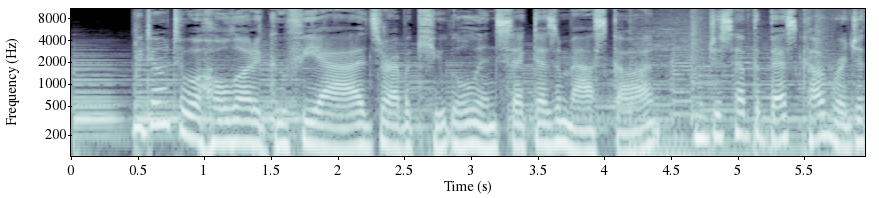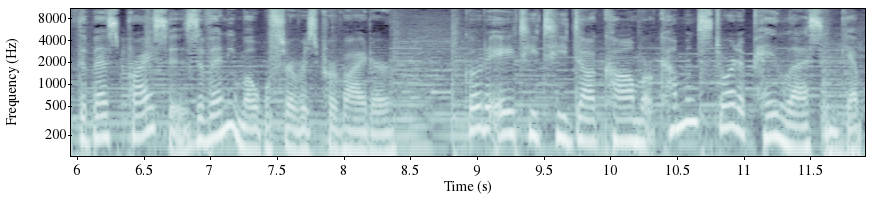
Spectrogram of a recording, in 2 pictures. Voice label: english american

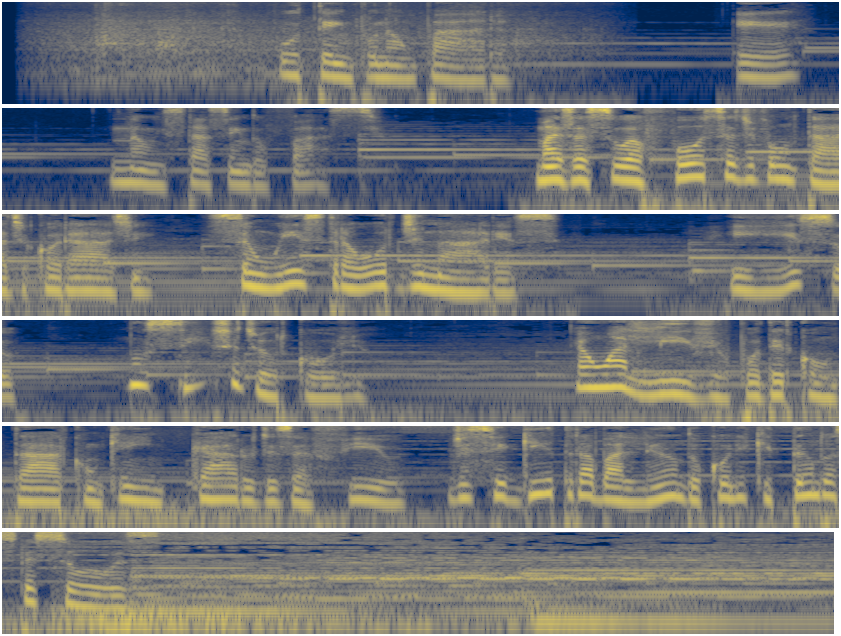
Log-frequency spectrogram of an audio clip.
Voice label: portuguese brazilian corporate videos

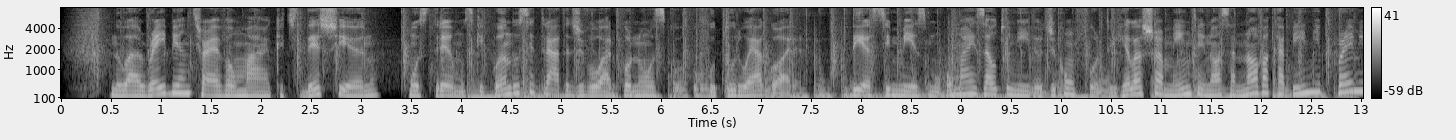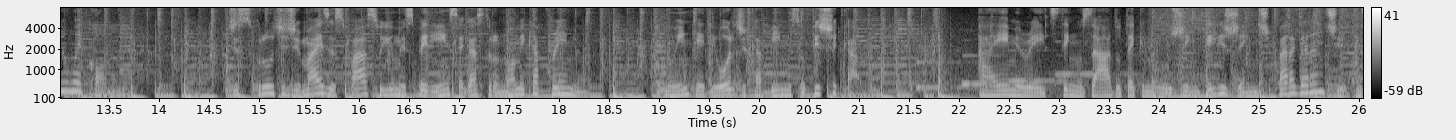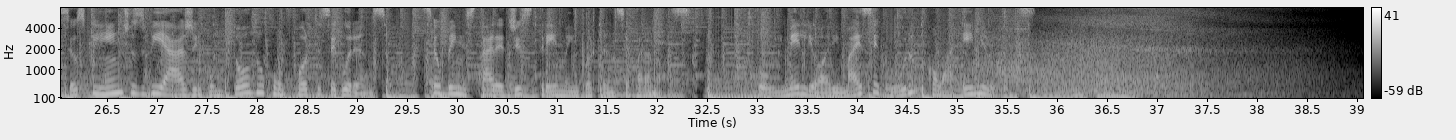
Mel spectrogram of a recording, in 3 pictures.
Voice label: Portuguese brazilian others

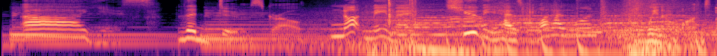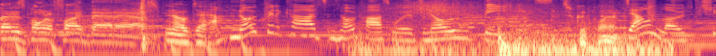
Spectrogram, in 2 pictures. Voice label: english australian tv shows

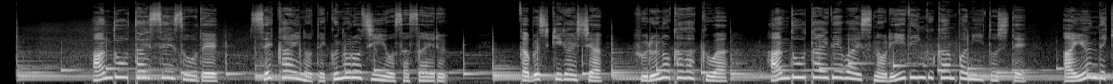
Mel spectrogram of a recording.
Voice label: japanese corporate videos

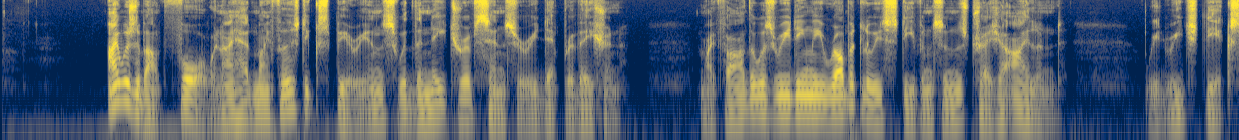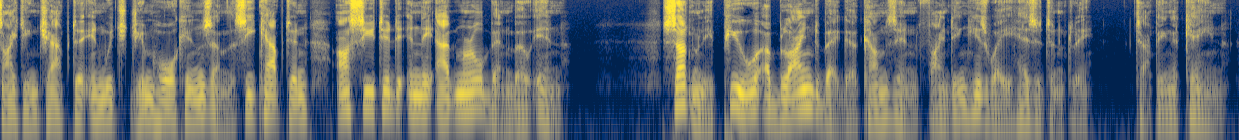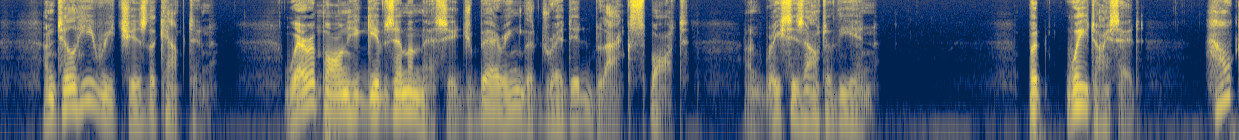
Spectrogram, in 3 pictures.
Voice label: english british narration

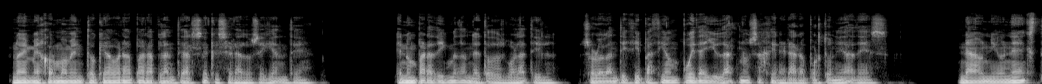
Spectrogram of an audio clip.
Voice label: spanish others

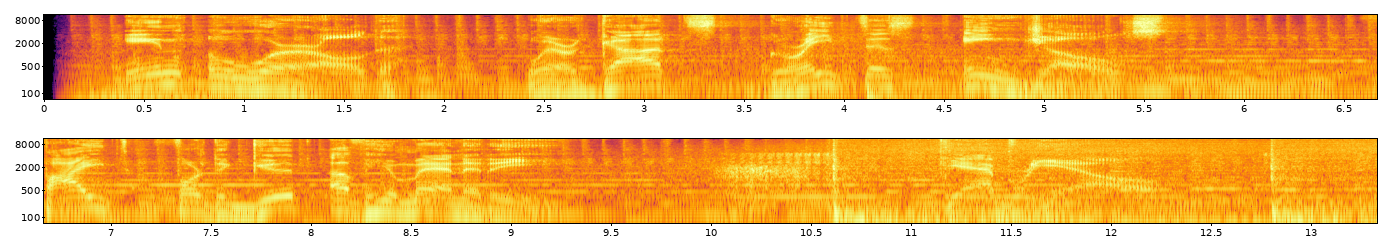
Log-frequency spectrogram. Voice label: english movie trailers

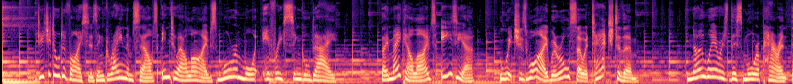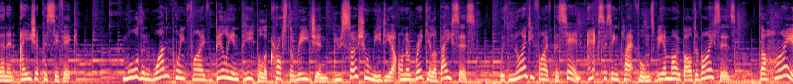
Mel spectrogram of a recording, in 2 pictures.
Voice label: english australian corporate

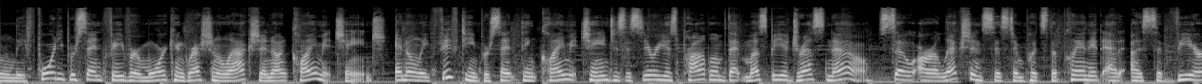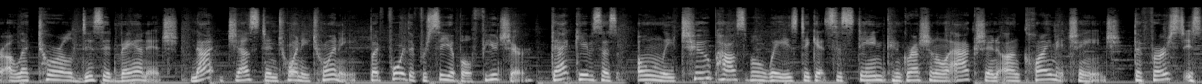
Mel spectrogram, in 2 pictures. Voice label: english american political ads

